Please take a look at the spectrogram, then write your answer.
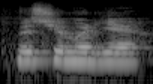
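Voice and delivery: plain reading voice

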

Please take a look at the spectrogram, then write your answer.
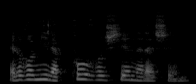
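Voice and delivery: ordinary delivery

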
